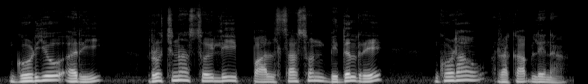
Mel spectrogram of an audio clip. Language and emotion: Santali, neutral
